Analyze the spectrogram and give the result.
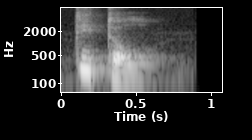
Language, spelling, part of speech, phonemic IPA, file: Dutch, titel, noun / verb, /ˈtitəl/, Nl-titel.ogg
- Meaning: title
